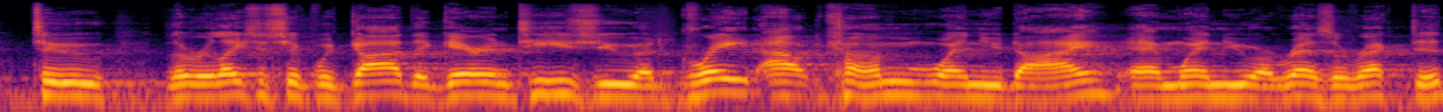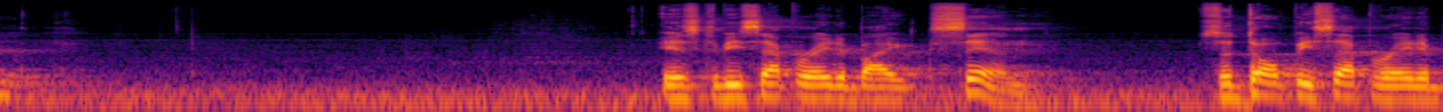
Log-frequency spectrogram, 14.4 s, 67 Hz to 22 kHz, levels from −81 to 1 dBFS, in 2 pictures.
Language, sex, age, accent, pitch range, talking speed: English, male, 50-69, American, 130-155 Hz, 120 wpm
